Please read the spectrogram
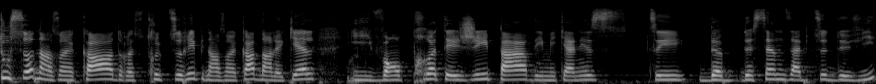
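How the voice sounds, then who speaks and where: A woman's fairly high voice at a very slow pace with fairly even intonation. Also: very clean recording, silent background. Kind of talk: podcast host talk.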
